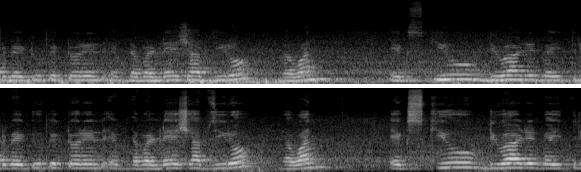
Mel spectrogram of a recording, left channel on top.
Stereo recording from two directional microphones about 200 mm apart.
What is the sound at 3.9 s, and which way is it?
A man's voice, 55° right (ahead or behind).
